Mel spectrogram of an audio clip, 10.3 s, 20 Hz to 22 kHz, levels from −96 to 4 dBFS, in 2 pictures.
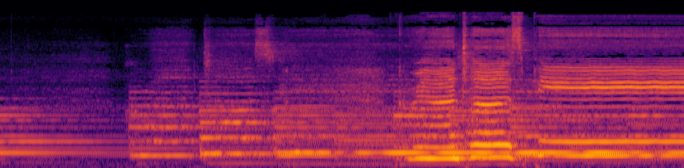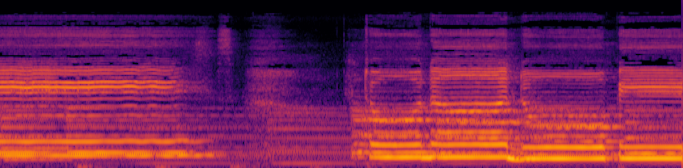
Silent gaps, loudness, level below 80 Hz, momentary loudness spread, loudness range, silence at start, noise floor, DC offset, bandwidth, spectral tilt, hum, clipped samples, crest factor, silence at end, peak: none; -19 LUFS; -62 dBFS; 16 LU; 4 LU; 0 s; -44 dBFS; under 0.1%; 15.5 kHz; -3 dB/octave; none; under 0.1%; 14 dB; 0 s; -6 dBFS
